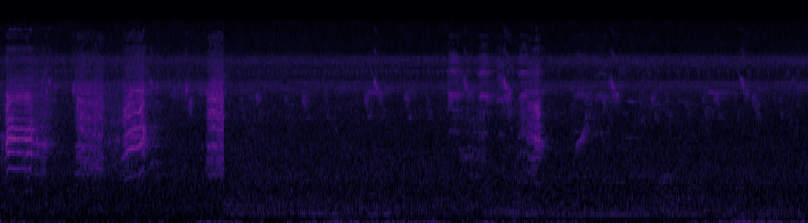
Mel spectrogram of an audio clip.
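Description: Faint bird calls from an aviary: four short, harsh calls in the first few seconds, then a couple of fainter ones about eight seconds in, over a faint low hum.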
